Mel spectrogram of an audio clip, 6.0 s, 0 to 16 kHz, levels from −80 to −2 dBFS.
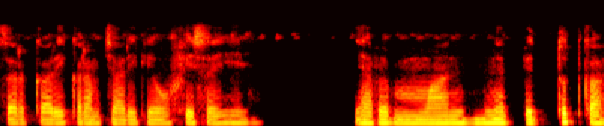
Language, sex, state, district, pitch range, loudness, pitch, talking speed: Hindi, male, Uttar Pradesh, Budaun, 105-110 Hz, -25 LUFS, 105 Hz, 110 wpm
